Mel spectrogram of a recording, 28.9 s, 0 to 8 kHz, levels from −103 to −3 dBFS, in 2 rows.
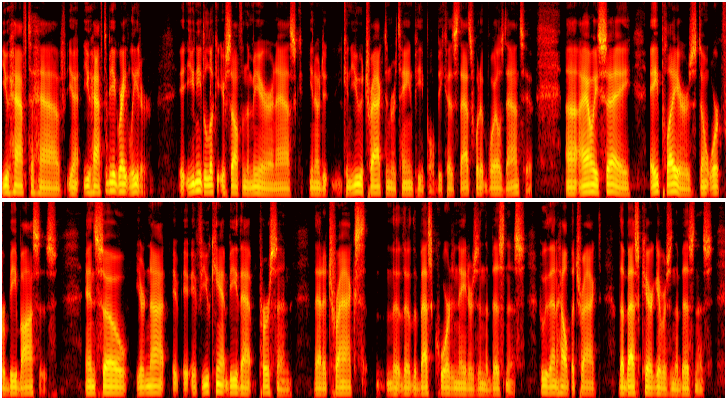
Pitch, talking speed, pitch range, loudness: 85 Hz, 165 wpm, 80-95 Hz, -34 LUFS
